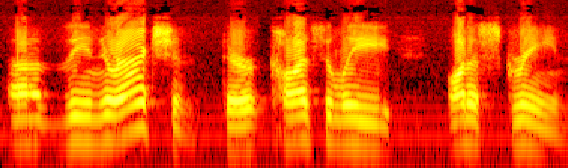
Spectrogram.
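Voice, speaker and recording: A man's voice: fairly high pitch, steady tone, a little slow, sharp tone, dry recording. A man hosting a live radio interview from a studio, talking in an enthusiastic, chatty, rambling way. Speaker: radio host. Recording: dry lo-fi radio audio.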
